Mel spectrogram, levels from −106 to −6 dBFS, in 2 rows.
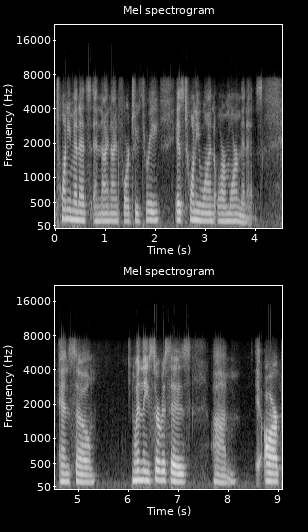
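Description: This is a speech clip with clock slip clicks running almost the whole way through, from 0.12 s to 9.09 s. There's a faint, steady tick roughly every 40 ms, so it blurs into a soft rattle under the voice, around 300 of them in all. That rate points to a clock mismatch of roughly 700 ppm, likely two devices on unsynchronised clocks, each slip dropping or repeating a single sample.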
